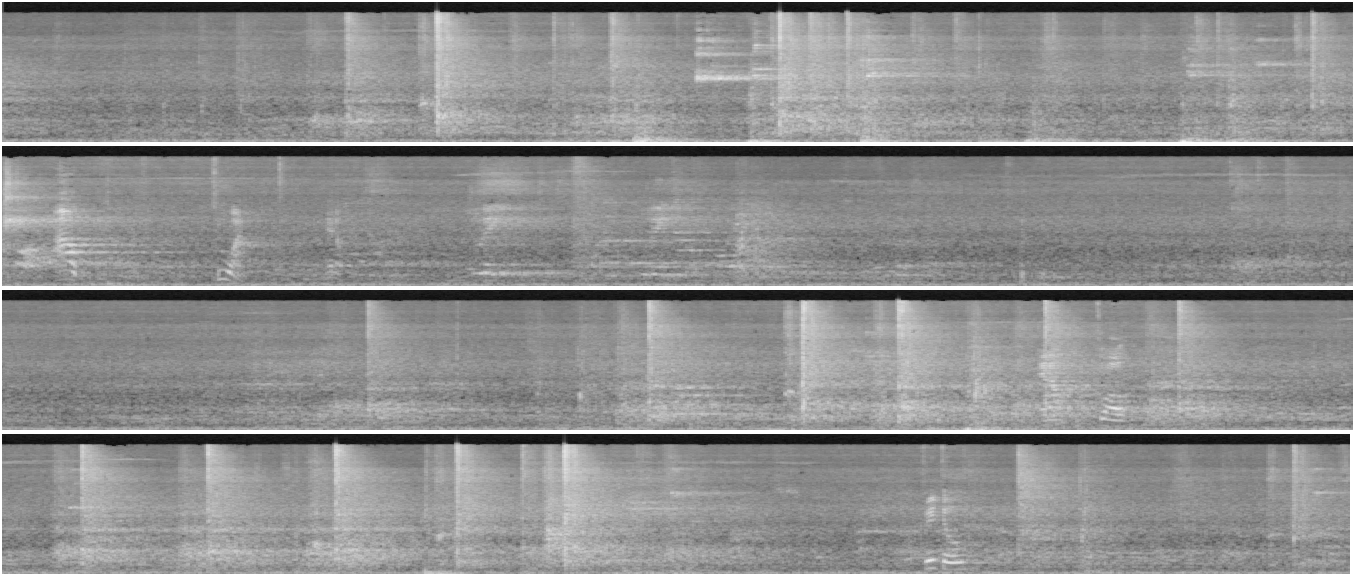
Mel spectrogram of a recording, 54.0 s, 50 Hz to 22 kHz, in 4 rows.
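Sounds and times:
squash ball hitting racquets and walls: 1.6s - 14.6s, 30.4s - 31.6s, 32.3s - 47.7s, 50.5s - 54.0s.

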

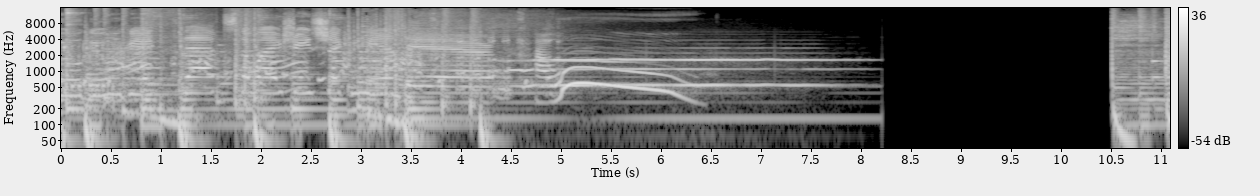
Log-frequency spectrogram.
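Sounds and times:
cartoon wolf howling: 4.4s - 8.2s.

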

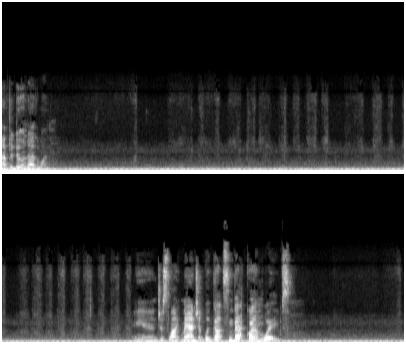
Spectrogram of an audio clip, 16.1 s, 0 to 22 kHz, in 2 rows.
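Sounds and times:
steady low hum: 0.0s - 16.0s
paintbrush strokes on canvas: 2.4s - 10.8s, 15.8s - 16.0s.

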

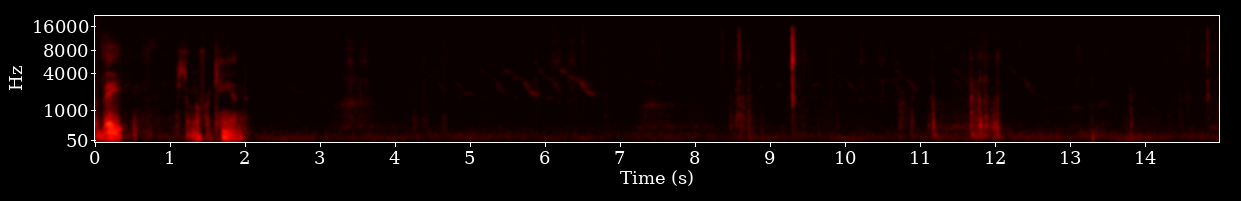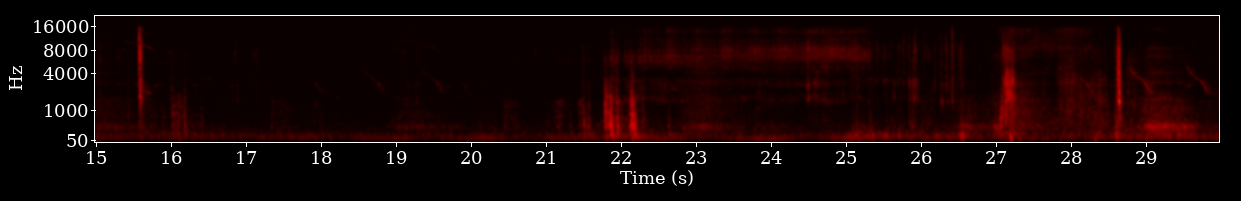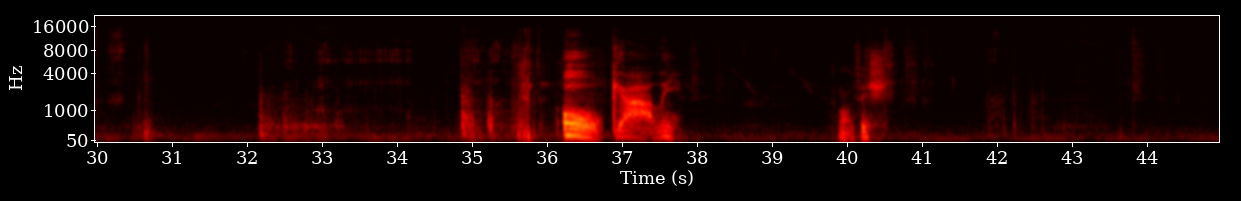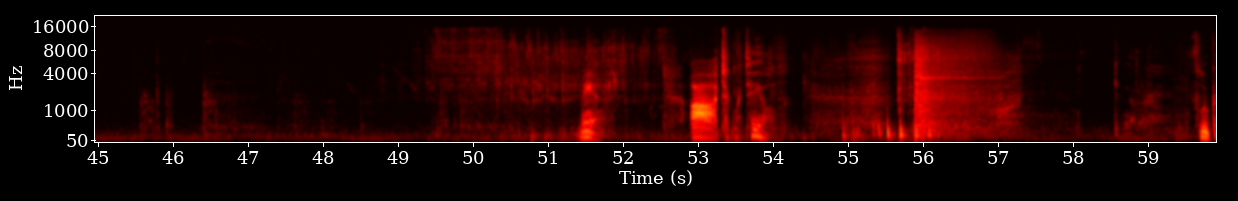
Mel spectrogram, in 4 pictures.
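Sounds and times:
soft rustling and scraping: 40.4s - 52.5s.

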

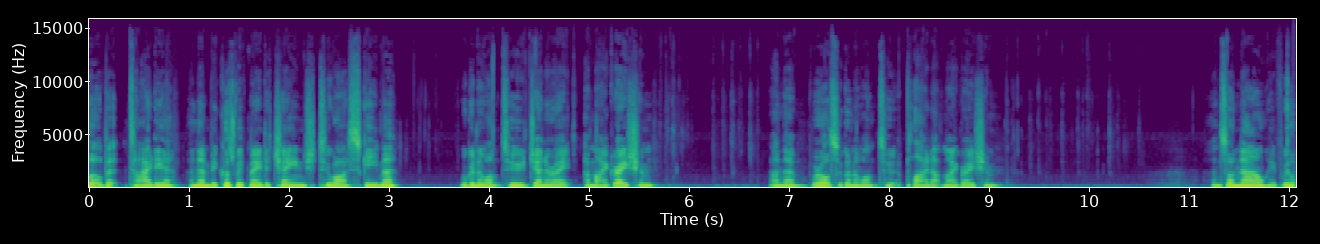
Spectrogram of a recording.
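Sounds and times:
person speaking: 0.0s - 12.0s
faint keyboard typing: 3.1s - 7.5s, 8.8s - 11.2s.

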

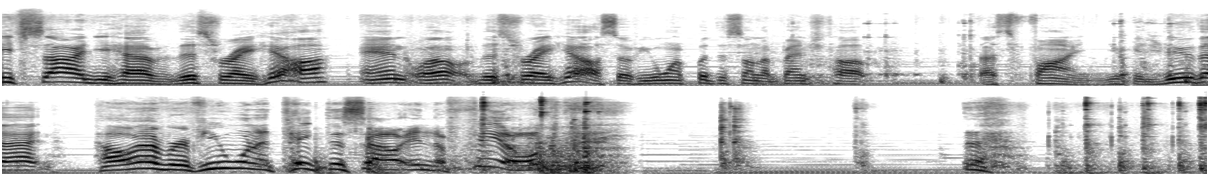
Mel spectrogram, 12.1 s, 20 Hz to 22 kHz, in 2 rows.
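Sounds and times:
background music: 0.0s - 12.0s
light metallic clinks of vise: 4.0s - 6.1s, 11.2s - 12.0s.

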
